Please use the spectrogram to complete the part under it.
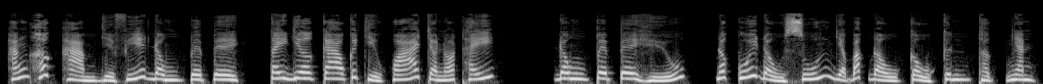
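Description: A woman reading a novel aloud in the first person, in a steady, measured storytelling manner. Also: on the high side, no echo. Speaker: audiobook narrator.

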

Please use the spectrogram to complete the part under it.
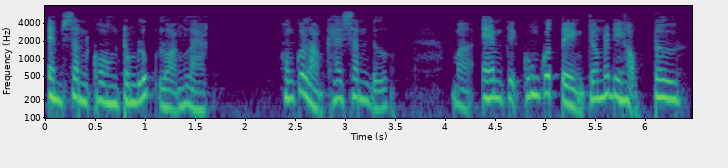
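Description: A woman's voice: medium pitch, animated, unhurried, slightly rough, no room sound, muffled recording. A woman voicing a middle-aged mother who pleads earnestly, in a radio drama. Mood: sorrowful.

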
